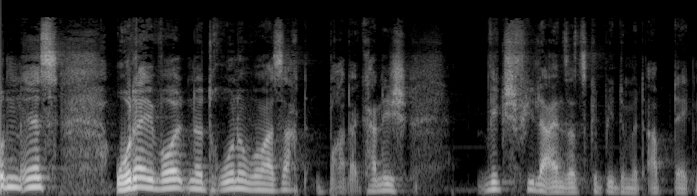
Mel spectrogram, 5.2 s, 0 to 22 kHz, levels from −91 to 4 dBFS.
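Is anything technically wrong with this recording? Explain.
Yes, there are two problems.

From 0.94 to 1.02 s there is microphone overload. The peaks run about 3 dB past the converter's ceiling, likely from an input volume set too high. A small share of samples gets flattened at the top. This adds a harsh, crackly edge to the loudest part.

The microphone volume is stepped down at 1.02 s and again at 2.04 s. The first drop is about 5 dB, the second about 2 dB. Both the voice and the background fall together, abruptly. The likely cause is call software reacting to a loud or clipping input by lowering the device's input gain.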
